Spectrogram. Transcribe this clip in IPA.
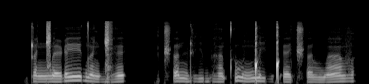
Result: ʈ a ŋ͡ǁ ɛ ɽ eː d̪ ã ɡ͡ǁ ɛ̃ | t͡ʃʼ ɐ n ɖʱ i bʱ ã tʼ u ŋ͡ǃ i ǃʼ ɛ t͡ʃʼ ɐ l w ã v

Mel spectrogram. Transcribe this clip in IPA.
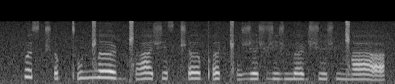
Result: p œ s t͡ʃʼ œ p tʼ u ŋ͡ǁ ɜː ɖ ɡ͡ǁ aː ʃ ɪː s t͡ʃʼ ɜː pʼ ɜ ɡ͡ǁ ɔ ʒ ɜ ʃ ʒ ɪ ʒ n̪ ɜː ɖ ʃ ɪː ʃ ŋ͡ǁ aː

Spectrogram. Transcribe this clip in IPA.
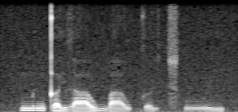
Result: m ɪ˥ ŋ t̪ ɐ˧ j l aː˨˥ w m aː˨ w k ɵ˨ ɥ t͡sʰ uː˨˥ j

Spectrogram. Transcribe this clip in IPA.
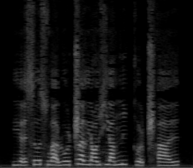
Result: j ɛ̰˨˩ s ɤ˦ s w ä̰˨˩ ɻ o˨˦ ʊ̯ ʈ͡ʂ ä˥˨ l j ɑ˨˦ ʊ̯ ɕ j ä˨˦ n̪ i˥˨ k ɤ̰˨˩ ʈ͡ʂʰ a˨˦ ɪ̯

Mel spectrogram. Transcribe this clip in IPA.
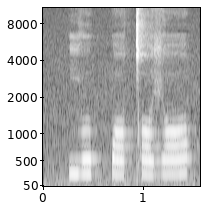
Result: j ʊ pː ɔ ǀ ɔ ʒ ɔ

